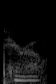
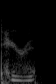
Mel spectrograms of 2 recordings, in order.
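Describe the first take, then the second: First: The final T is silent. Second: The final T is clearly pronounced. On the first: The speaker calls it right. "So I pronounce it like that" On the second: The speaker calls it wrong. "What is not okay is tarot"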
